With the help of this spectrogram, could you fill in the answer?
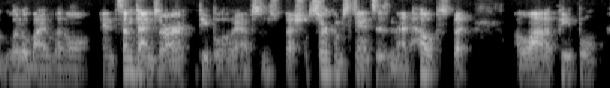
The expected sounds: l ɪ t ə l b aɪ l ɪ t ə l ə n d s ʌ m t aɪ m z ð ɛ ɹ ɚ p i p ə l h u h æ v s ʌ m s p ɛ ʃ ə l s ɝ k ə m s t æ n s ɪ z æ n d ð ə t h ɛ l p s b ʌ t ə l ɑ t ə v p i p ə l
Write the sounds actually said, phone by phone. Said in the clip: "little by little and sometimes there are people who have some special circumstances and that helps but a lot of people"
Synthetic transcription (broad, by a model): l ɪ t l b aɪ l ɪ t l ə n s ʌ m t aɪ m z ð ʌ ɹ ɚ p i p l h u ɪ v s ʌ m s p ɛ ʃ l s ɝ k ə m s t æ n s ɪ z n ð ə t h ɛ l p s b ʌ t ə l ɑ t ə v p i p l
